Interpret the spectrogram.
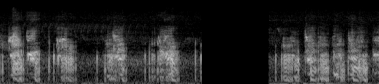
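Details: Black stork at its nest in Karula National Park, Estonia, on a hot day as the adult female brings wet grass and water to panting chicks: harsh, yelping notes repeated several times a second in short bursts, with a brief silent break midway.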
